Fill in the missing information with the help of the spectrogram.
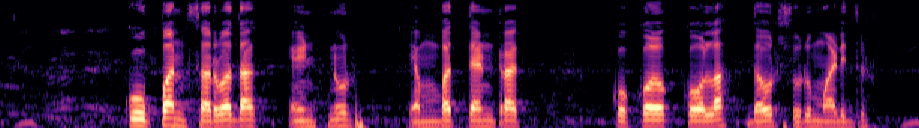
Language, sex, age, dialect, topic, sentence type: Kannada, male, 25-30, Dharwad Kannada, banking, statement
